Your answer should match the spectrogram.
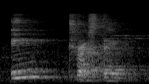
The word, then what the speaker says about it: interesting: Và nó không nhấn âm interesting, nhấn âm 3 nha, mà nó nhấn âm 1. Đọc cùng Thủy nha. Interesting, interest.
